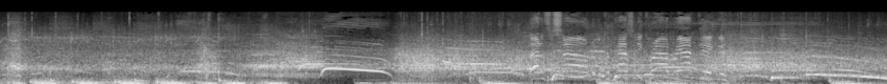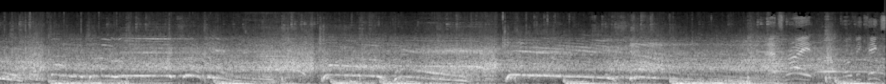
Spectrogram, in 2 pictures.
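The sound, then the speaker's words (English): A packed arena crowd roars and cheers wildly without pause as Seth Rollins becomes the new Universal Champion, loud, with rising whoops and shouts breaking through the dense, sustained din. “And the crowd goes wild.”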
